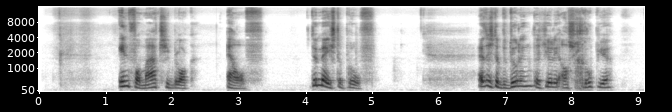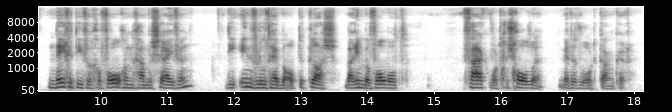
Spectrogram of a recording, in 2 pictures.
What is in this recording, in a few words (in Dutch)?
spraak instructie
